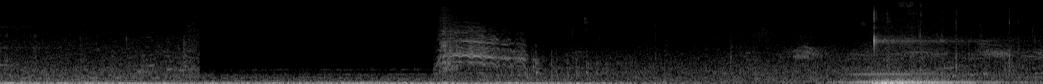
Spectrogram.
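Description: A horse whinnies and snorts in the video game The Thaumaturge, the neigh rising briefly among ambient game noise and a low rumble, with a voice speaking around it.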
